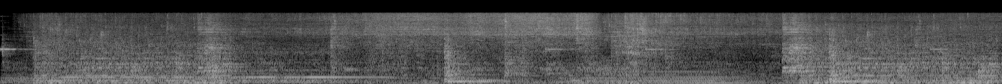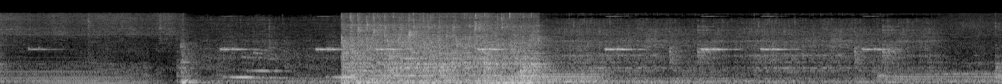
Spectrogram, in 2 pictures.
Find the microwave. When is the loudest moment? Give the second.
15 s.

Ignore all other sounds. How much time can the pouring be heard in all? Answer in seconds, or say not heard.
6 s.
